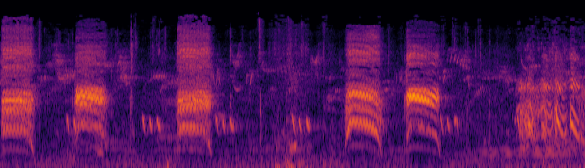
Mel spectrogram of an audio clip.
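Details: Loud, grating caws from angry crows competing for food come singly about every half second to one second, with faint chirps and a brief chattering burst at the close.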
